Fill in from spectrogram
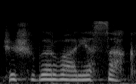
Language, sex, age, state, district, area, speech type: Kashmiri, female, 45-60, Jammu and Kashmir, Anantnag, rural, spontaneous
